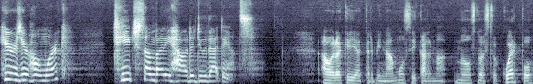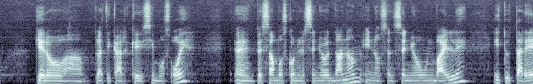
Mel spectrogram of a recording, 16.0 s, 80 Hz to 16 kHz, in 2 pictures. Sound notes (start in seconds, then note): 4.9 in foreign language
